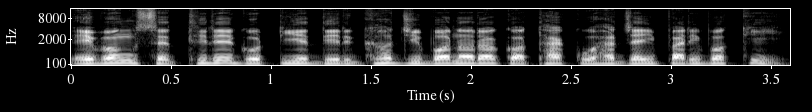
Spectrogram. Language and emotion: Odia, neutral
